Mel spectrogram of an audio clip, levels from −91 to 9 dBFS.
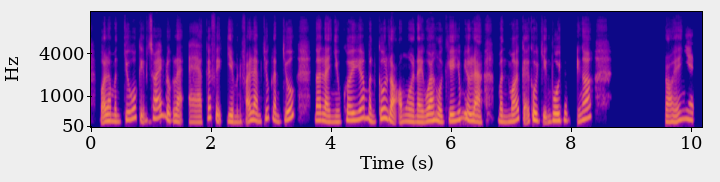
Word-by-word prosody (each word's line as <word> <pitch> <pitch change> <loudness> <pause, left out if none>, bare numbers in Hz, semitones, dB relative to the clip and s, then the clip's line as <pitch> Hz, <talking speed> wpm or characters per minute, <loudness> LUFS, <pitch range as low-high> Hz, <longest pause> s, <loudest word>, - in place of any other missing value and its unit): gọi 180 - +2
là, 215 - +4
mình 195 -2 -4
chưa 250 +6 -2
có 300 - +2
kiểm 195 - -3
soát 300 +2 +2
được 220 -7 0
là, 190 -2 0
à, 175 -1 -4
cái 315 - +1
việc - - +1
gì 195 -1 +3
mình 180 +1 -7
phải 210 - 0
làm 235 -4 +1
trước, 300 +8 -5
làm 220 -6 -2
trước. 275 - +1 0.3
Nên 230 0 +2
là 195 - +3
nhiều 185 0 -4
khi 235 +4 +1
á 300 +3 +2
mình 230 -11 -1
cứ 290 +10 +2
lộn 195 -6 +2
người 195 -2 0
này 180 -1 0
qua 215 +4 +5
người 205 -5 +3
kia 205 +3 +1
giống 255 +5 -2
như 230 - +3
là 195 -4 +3 0.3
mình 195 -3 -2
mới 210 +8 +2
kể - - -3
câu 245 - +5
chuyện 190 -4 -5
vui 225 +1 +5
cho 235 - -2 0.2
bạn 195 - -5
á. 305 - +1 1.2
Rồi, 185 0 0
á 215 - 0
nha 265 -2 -3
210 Hz, 275 wpm, -23 LUFS, 190-245 Hz, 1.2 s, qua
